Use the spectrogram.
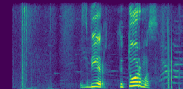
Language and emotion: Russian, angry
